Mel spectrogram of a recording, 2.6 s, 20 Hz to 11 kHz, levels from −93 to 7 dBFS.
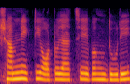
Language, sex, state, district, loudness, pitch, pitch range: Bengali, female, West Bengal, North 24 Parganas, -13 LUFS, 220 Hz, 210-230 Hz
